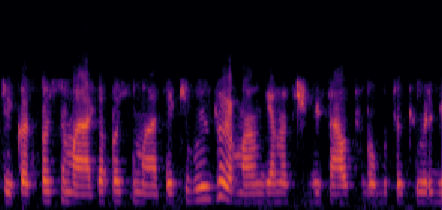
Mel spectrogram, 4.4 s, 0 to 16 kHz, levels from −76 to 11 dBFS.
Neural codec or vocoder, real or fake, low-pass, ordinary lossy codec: autoencoder, 48 kHz, 128 numbers a frame, DAC-VAE, trained on Japanese speech; fake; 14.4 kHz; MP3, 96 kbps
